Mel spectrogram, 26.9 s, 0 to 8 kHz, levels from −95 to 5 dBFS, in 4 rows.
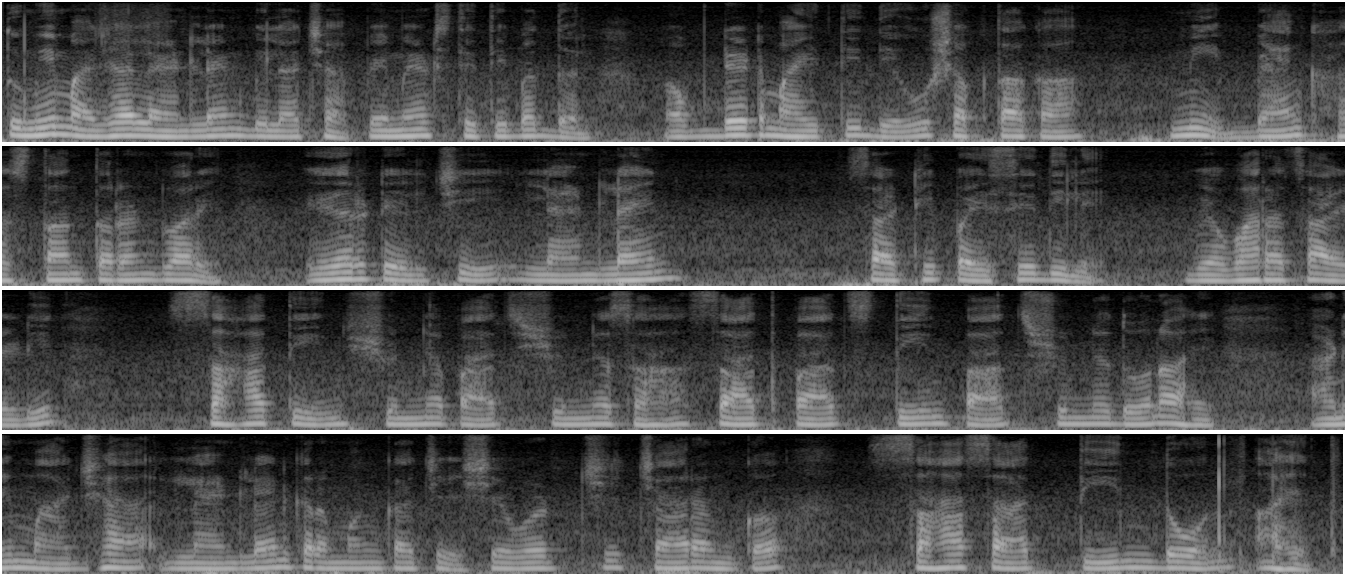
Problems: none marked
